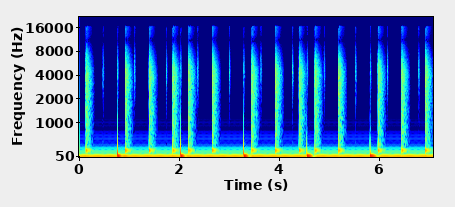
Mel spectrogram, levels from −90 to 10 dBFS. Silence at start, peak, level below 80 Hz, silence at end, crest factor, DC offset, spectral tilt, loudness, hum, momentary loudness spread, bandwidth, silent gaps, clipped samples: 0 s; 0 dBFS; -18 dBFS; 0 s; 18 dB; under 0.1%; -5.5 dB/octave; -22 LUFS; none; 10 LU; 8.8 kHz; none; under 0.1%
